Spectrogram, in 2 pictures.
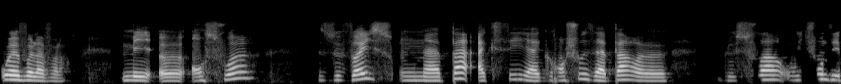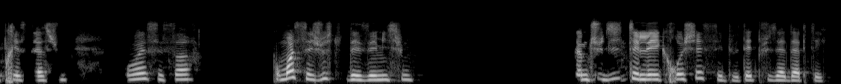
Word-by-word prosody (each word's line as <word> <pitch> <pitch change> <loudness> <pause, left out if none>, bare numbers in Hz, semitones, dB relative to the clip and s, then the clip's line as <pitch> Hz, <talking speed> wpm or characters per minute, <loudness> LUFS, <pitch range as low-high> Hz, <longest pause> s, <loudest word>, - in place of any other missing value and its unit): ouais, 220 -1 +8
voilà, 190 -4 +4
voilà. 155 -1 -10 0.5
Mais 190 -1 +2
heu, 170 0 +3
en 180 - 0
soi, 270 +10 -1 0.6
The 195 +1 -12
Voice, 245 +5 +2
on 185 0 -7
n'a 180 -1 +3
pas 265 +10 +4
accès 205 +5 -3
à 170 -1 +3
grand-chose, 190 +7 -5
à 175 - +8
part, 210 +1 +3
heu, 170 -1 0 0.6
le 180 -1 -15
soir 220 +3 +1
où 195 - -11
ils 200 - -16
font 240 - -1
des 210 -2 -2
prestations, 200 +1 -4 0.6
ouais, 245 +4 +1
c'est 230 -3 -9
ça. 230 +3 -1 0.8
Pour 225 - -7
moi, 305 +4 +8
c'est 305 -8 -3
juste 260 +5 -5
des 210 -1 +2
émissions. 210 +1 -1 1.7
Comme 220 -1 +1
tu 220 +2 -5
dis, 250 +7 -5
télé-crochet, 240 +2 +2
c'est 200 -8 -9
peut-être 195 +3 -4
plus 195 -1 -8
adapté. 180 -3 -2
205 Hz, 150 wpm, -21 LUFS, 185-230 Hz, 1.7 s, ouais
